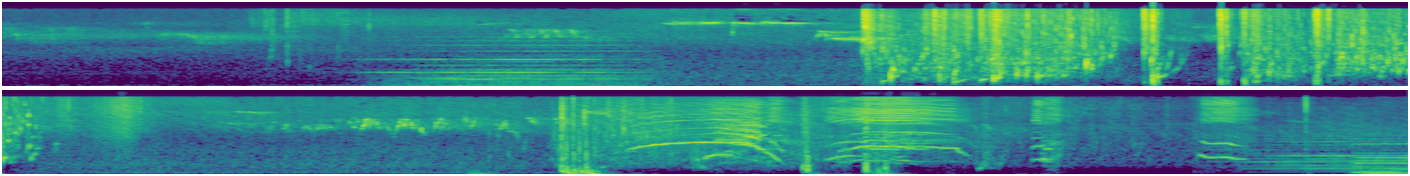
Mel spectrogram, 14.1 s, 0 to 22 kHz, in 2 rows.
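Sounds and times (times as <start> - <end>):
bird chirping: 0.0 - 4.6, 8.1 - 9.9
rustling noise: 7.3 - 7.9.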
